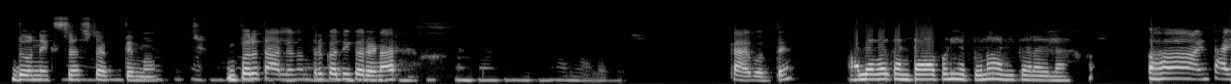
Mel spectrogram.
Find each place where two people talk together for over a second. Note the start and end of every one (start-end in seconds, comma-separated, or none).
0.7-4.0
